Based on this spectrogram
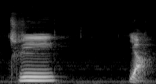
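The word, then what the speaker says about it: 职业: ট্রি আ, ট্রি আ, ট্রি আ অর্থাৎ এখানে চয়রা ফল, actually চয়রা ফলটা ওভাবে উচ্চারণ হয় না, এবার বলতে হয় ট্রি ইয়া, ট্রি ইয়া, ই আ, ট্রি আ।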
